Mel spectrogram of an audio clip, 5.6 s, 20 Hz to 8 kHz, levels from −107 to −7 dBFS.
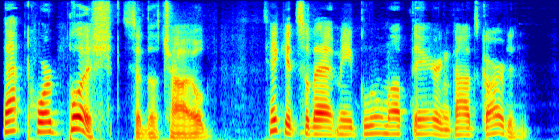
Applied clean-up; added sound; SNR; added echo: neural mask model DeepFilterNet 3.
